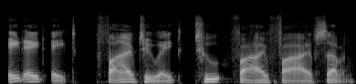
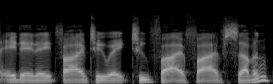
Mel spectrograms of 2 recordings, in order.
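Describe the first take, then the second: First: The number is read slowly. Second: The number is read quickly. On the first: Listeners can catch the number. The speaker calls it right. "I'll say it slower" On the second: Listeners may not catch the number. The speaker calls it wrong. "you said it too fast. Well, I probably did"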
